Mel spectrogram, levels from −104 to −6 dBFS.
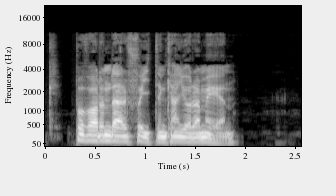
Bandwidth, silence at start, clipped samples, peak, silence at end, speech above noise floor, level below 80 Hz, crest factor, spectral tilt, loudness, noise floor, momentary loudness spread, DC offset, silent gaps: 11 kHz; 0.05 s; under 0.1%; -2 dBFS; 0.65 s; 50 dB; -44 dBFS; 18 dB; -6 dB/octave; -20 LUFS; -69 dBFS; 9 LU; under 0.1%; none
